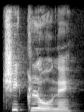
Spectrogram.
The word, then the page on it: ciclone: Italian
